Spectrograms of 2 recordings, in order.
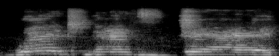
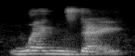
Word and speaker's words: Wednesday: The third day of the week we have is not Wednesday. It's Wednesday. The fourth one is Thursday.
